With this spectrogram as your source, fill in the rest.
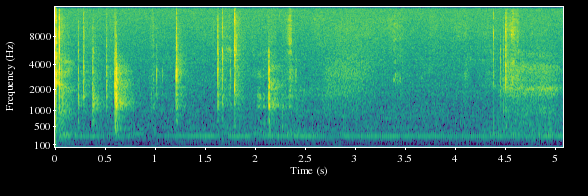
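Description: Knuckles and fingertips tap and knock inside the divider compartments of a large, hollow, empty black plastic utensil drawer organizer tray resting on a marble counter, with loose black divider pieces held nearby. About a dozen short, dry, bright clicks and knocks come at an uneven pace and die away almost instantly, over a faint steady low hum.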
